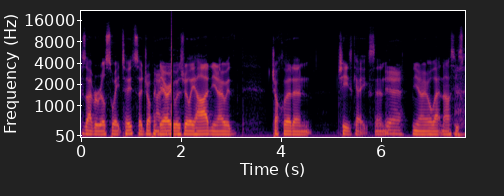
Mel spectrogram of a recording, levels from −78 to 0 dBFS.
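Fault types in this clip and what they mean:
Wireless microphone squelch dropout: the transmitter's radio signal faded and the receiver's squelch muted its output, leaving a brief hiss then a 38 ms silent hole just before "was really hard you".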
